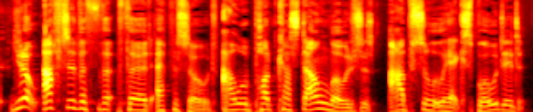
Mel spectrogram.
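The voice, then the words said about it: Congested, stuffy-nosed voice. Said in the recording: “I've had a cold all week. I don't know if you could tell through the microphone, but... Oh, I've just sniffled... If my voice is a bit different on the recorded, that's why. Because my nose...”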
